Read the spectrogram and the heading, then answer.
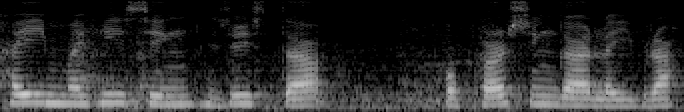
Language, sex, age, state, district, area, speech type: Manipuri, female, 45-60, Manipur, Kangpokpi, urban, read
